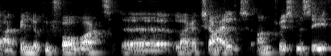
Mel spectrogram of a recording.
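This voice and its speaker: A man at a fairly slow pace with fairly even intonation. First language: not English. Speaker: medical doctor presenting a webinar. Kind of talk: webinar presentation. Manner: halting, many fillers.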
